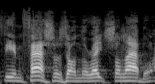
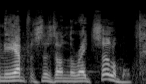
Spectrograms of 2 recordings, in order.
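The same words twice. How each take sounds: First: Second-syllable stress on both "emphasis" and "syllable"; jokingly misplaced stress. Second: Said in the usual way. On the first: Shown as a demonstration. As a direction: say "emphasis" as em-FASS-is and "syllable" as sil-LAB-le. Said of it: "I mean the emphasis on the right syllable". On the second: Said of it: "I mean the emphasis".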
